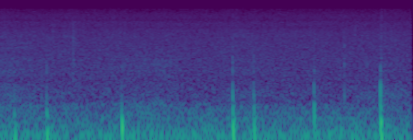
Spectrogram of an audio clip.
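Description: A steady low hum with about six faint, soft taps spread across it: a stylus tapping on a tablet screen.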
